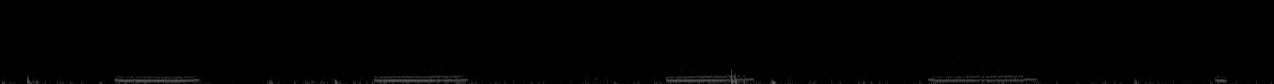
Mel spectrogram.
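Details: A small sleeping kitten snores in steady cycles, each tonal, humming breath lasting about a second, with a clear low droning pitch and fainter overtone, recurring roughly every three seconds indoors.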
